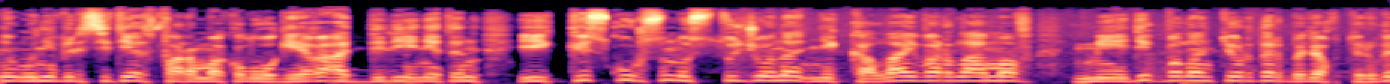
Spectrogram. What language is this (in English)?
Russian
